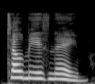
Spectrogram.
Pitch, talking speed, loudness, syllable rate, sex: 245 Hz, 250 wpm, -15 LUFS, 5.0 syllables/s, female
